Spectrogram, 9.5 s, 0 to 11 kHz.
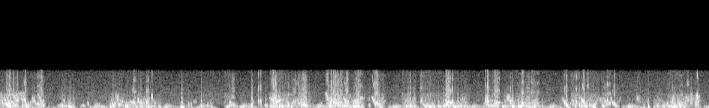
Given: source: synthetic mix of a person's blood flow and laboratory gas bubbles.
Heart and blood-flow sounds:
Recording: Doppler ultrasound of blood flow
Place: precordium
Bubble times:
0.00-0.63 s: bubbles
0.80-1.03 s: bubbles
1.16-1.21 s: bubbles
1.32-2.18 s: bubbles
2.38-2.88 s: bubbles
2.99-3.19 s: bubbles
3.31-4.16 s: bubbles
4.32-5.16 s: bubbles
5.36-6.28 s: bubbles
6.43-7.27 s: bubbles
7.46-8.28 s: bubbles
8.46-9.36 s: bubbles
From the record:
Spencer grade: 4 (maximum detectable bubble signal sounding continuously throughout systole and diastole of every cardiac period, and overriding the amplitude of the normal cardiac signals)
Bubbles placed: only in the low amplitude regions of the cardiac cycle

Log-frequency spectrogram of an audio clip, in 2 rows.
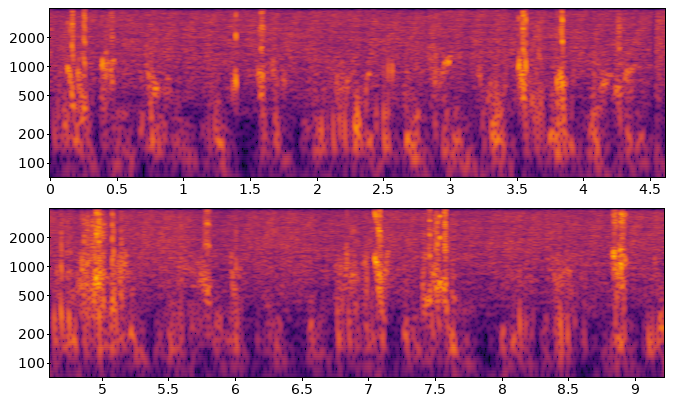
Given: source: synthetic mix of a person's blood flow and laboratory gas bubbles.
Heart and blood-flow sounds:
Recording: Doppler ultrasound of blood flow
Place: precordium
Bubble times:
0.00-0.34 s: bubbles
0.36-0.49 s: bubbles
0.55-0.98 s: bubbles
1.15-1.29 s: bubbles
1.35-1.44 s: bubbles
1.54-1.77 s: bubbles
1.99-2.60 s: bubbles
2.73-2.79 s: bubbles
2.83-3.02 s: bubbles
3.19-3.45 s: bubbles
3.48-3.72 s: bubbles
3.75-3.96 s: bubbles
4.07-4.41 s: bubbles
4.60-5.25 s: bubbles
5.52-5.89 s: bubbles
5.93-6.08 s: bubbles
6.73-7.16 s: bubbles
7.39-7.69 s: bubbles
8.11-8.25 s: bubbles
8.34-8.74 s: bubbles
8.81-8.96 s: bubbles
9.06-9.19 s: bubbles
From the record:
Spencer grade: 3 (all of the cardiac periods contain showers or single bubble signals, but not dominating or overriding the cardiac motion signals)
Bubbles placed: anywhere in the cardiac cycle

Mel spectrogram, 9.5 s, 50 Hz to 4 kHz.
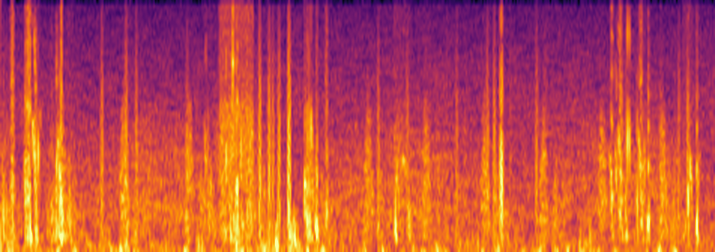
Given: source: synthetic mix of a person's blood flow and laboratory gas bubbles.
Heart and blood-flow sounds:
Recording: Doppler ultrasound of blood flow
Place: subclavian vein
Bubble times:
0.00-0.21 s: bubbles
0.28-0.54 s: bubbles
0.60-0.96 s: bubbles
2.70-3.37 s: bubbles
4.02-4.25 s: bubbles
4.31-4.38 s: bubbles
5.24-5.48 s: bubbles
8.10-8.40 s: bubbles
8.45-8.67 s: bubbles
9.08-9.32 s: bubbles
From the record:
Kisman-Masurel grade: 232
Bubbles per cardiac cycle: several, 3 to 8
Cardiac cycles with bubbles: 50 to 99%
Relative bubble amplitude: moderate (0.250 to 0.450)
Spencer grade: 3 (all of the cardiac periods contain showers or single bubble signals, but not dominating or overriding the cardiac motion signals)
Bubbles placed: anywhere in the cardiac cycle

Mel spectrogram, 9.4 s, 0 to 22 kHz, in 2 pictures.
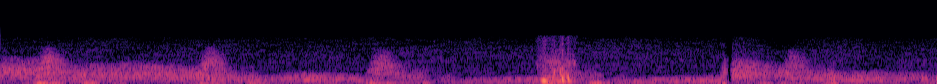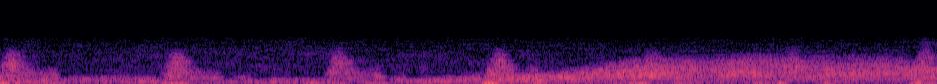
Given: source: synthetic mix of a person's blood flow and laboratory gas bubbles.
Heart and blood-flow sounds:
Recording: Doppler ultrasound of blood flow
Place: subclavian vein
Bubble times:
2.67-2.88 s: bubbles
From the record:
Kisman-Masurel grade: 113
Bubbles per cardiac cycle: 1 to 2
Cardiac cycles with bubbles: 1 to 10%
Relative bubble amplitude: loud (0.450 to 0.775)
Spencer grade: 1 (occasional bubble signal discernible with the cardiac motion signal, with majority of cardiac periods free of bubbles)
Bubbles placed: anywhere in the cardiac cycle

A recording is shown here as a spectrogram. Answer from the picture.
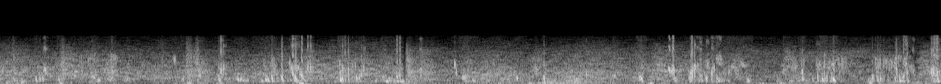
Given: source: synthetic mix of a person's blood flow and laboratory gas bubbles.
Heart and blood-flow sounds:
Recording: Doppler ultrasound of blood flow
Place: subclavian vein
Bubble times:
0.32-0.51 s: bubbles
0.56-0.64 s: bubbles
0.72-1.19 s: bubbles
1.23-1.32 s: bubbles
1.72-1.88 s: bubbles
1.96-2.04 s: bubbles
2.16-2.30 s: bubbles
2.34-2.49 s: bubbles
2.52-3.14 s: bubbles
3.36-3.68 s: bubbles
3.73-4.28 s: bubbles
4.51-4.79 s: bubbles
5.14-5.21 s: bubbles
5.33-5.49 s: bubbles
5.83-5.90 s: bubbles
6.11-6.19 s: bubbles
6.35-6.47 s: bubbles
6.65-6.80 s: bubbles
6.85-7.53 s: bubbles
7.83-8.49 s: bubbles
8.69-9.16 s: bubbles
9.28-9.42 s: bubbles
From the record:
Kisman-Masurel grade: 243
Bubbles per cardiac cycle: several, 3 to 8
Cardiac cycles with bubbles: 100%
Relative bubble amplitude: loud (0.450 to 0.775)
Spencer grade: 3 (all of the cardiac periods contain showers or single bubble signals, but not dominating or overriding the cardiac motion signals)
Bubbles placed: anywhere in the cardiac cycle

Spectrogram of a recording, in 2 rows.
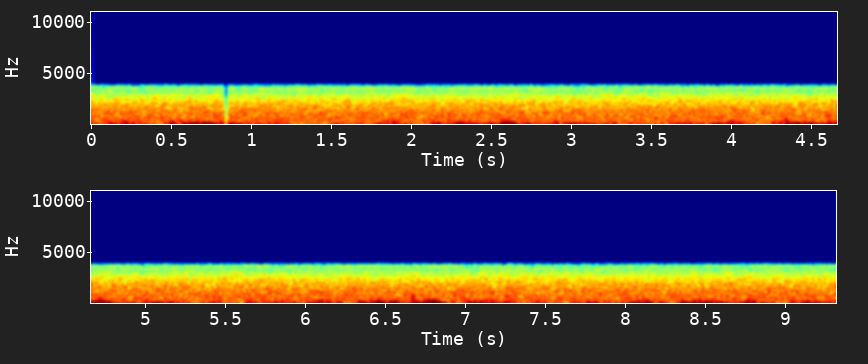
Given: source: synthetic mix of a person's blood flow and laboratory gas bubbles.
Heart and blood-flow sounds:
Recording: Doppler ultrasound of blood flow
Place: precordium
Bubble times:
6.49-6.74 s: bubbles
6.90-7.35 s: bubbles
9.09-9.33 s: bubbles
From the record:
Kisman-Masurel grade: 221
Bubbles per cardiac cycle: several, 3 to 8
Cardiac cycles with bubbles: 10 to 50%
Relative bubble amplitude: barely perceptible (0.100 to 0.250)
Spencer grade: 2 (many but less than half of the cardiac periods contain bubble signals, singularly or in groups)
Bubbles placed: anywhere in the cardiac cycle

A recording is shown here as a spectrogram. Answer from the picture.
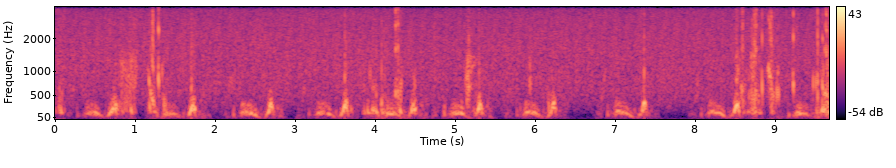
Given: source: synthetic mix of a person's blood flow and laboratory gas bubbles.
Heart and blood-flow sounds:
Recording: Doppler ultrasound of blood flow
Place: precordium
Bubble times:
0.00-0.12 s: bubbles
0.77-1.03 s: bubbles
1.14-1.42 s: bubbles
3.68-3.73 s: bubbles
3.83-4.18 s: bubbles
4.21-4.37 s: bubbles
4.46-4.51 s: bubbles
5.11-5.28 s: bubbles
5.91-5.96 s: bubbles
6.13-6.24 s: bubbles
8.51-9.07 s: bubbles
9.19-9.26 s: bubbles
9.43-9.69 s: bubbles
From the record:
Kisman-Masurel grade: 222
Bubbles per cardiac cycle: several, 3 to 8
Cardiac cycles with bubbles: 10 to 50%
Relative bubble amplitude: moderate (0.250 to 0.450)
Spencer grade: 2 (many but less than half of the cardiac periods contain bubble signals, singularly or in groups)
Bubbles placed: anywhere in the cardiac cycle

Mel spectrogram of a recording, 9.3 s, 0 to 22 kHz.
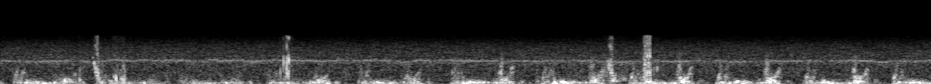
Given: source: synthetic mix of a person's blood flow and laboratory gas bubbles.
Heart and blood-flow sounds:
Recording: Doppler ultrasound of blood flow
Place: precordium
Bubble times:
0.78-0.84 s: bubbles
0.91-1.05 s: bubbles
1.10-1.28 s: bubbles
2.77-2.92 s: bubbles
6.02-6.29 s: bubbles
6.40-6.60 s: bubbles
From the record:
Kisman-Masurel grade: 223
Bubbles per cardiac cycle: several, 3 to 8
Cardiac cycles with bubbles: 10 to 50%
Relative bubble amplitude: loud (0.450 to 0.775)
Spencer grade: 2 (many but less than half of the cardiac periods contain bubble signals, singularly or in groups)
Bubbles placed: anywhere in the cardiac cycle

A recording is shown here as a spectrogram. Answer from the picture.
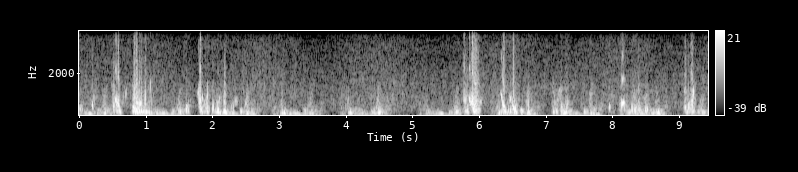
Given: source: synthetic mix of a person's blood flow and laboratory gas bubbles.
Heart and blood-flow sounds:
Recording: Doppler ultrasound of blood flow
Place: precordium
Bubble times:
0.00-0.06 s: bubbles
0.16-0.26 s: bubbles
0.48-0.73 s: bubbles
0.75-1.11 s: bubbles
1.56-1.68 s: bubbles
1.74-2.38 s: bubbles
5.74-6.06 s: bubbles
6.30-6.61 s: bubbles
6.70-6.80 s: bubbles
7.08-7.40 s: bubbles
7.92-8.00 s: bubbles
8.07-8.22 s: bubbles
8.26-8.58 s: bubbles
9.05-9.38 s: bubbles
From the record:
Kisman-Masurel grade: 233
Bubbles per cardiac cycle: several, 3 to 8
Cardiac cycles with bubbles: 50 to 99%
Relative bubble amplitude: loud (0.450 to 0.775)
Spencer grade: 3 (all of the cardiac periods contain showers or single bubble signals, but not dominating or overriding the cardiac motion signals)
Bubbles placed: only in the low amplitude regions of the cardiac cycle

